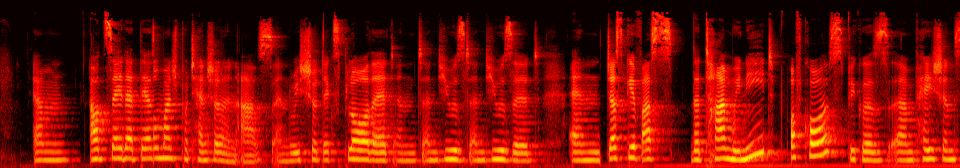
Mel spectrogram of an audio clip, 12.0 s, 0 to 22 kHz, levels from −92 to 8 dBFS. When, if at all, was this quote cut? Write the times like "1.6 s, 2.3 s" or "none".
1.0 s, 1.9 s, 5.8 s, 7.5 s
